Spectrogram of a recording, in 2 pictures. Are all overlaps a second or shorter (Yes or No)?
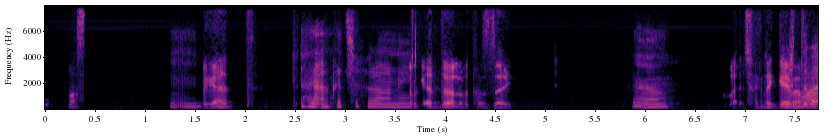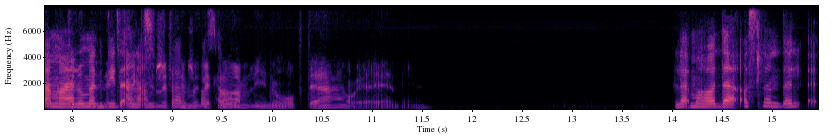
No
